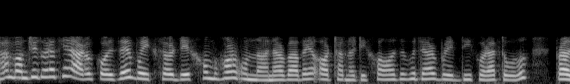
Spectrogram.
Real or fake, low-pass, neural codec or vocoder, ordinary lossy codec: fake; 3.6 kHz; codec, 16 kHz in and 24 kHz out, 0.6 kbps, FocalCodec, streaming, 2048 codes; none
